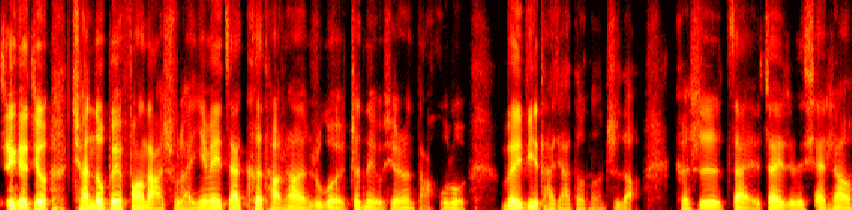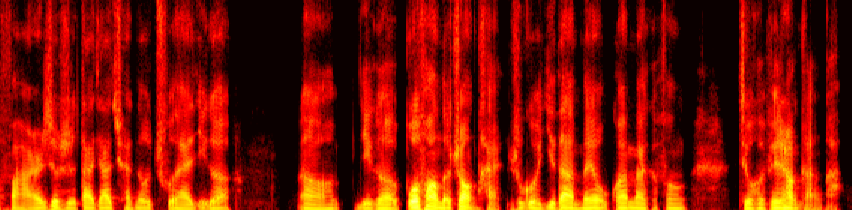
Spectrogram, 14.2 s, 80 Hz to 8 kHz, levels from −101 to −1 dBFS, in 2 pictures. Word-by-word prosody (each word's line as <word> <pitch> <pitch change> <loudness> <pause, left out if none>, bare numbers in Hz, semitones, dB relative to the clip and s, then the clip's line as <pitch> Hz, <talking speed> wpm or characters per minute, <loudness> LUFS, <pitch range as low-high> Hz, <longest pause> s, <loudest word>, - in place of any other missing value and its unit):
这 140 - +9
个 115 -2 +9
就 115 0 +8 0.2
全 - - +5
都 120 - +10
被 115 -1 +7
放 110 - +3
大 80 - +3
出 80 - -8
来。 85 - -5
因 105 +6 -1
为 115 0 +6
在 115 - +4
课 110 - +1
堂 85 0 +1
上 105 -4 +1
如 95 +2 -6
果 105 - 0
真 105 - -3
的 110 - -2
有 95 - -4
学 90 - -6
生 95 0 -4
打 - - -16
呼 90 - -10
噜， 90 -1 -5 0.3
未 125 -3 +6
必 120 +1 +3
大 - - -9
家 - - -10
都 - - -9
能 - - -17
知 - - -13
道。 - - -9 0.3
可 85 - -8
是 105 +4 0
在 90 0 -1
在 105 -2 +3
这 100 +1 -5
个 105 - -3
线 105 -1 -4
上， 105 -3 -1
反 80 -3 -10
而 85 +5 -6
就 110 - -4
是 90 -4 -10
大 90 - -5
家 95 +1 -5
全 95 - -10
都 100 +1 -8
处 - - -12
在 80 -3 -5
一 80 +2 -11
个， 85 -1 -8 0.5
呃， 80 -2 -7
一 - - -9
个 80 0 -5
播 110 - +5
放 - - +3
的 - - -2
状 - - +1
态， - - -11
如 90 - -11
果 100 - -3
一 85 +3 -6
旦 100 -1 0
没 85 +2 -4
有 95 -1 -3
关 95 -1 -5
麦 85 -2 -5
克 85 - -19
风， 85 0 -11 0.4
就 85 - -5
会 85 0 -8
非 90 - -3
常 95 -2 -1
尴 - - -13
尬。 - - -18
95 Hz, 330 characters per minute, -23 LUFS, 85-105 Hz, 0.5 s, 都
